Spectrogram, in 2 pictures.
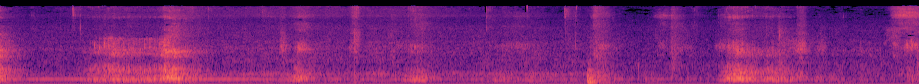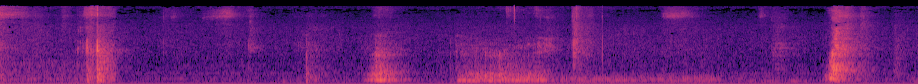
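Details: A puppy attempting to reclaim its bed from a cat gives a series of uneven, grumbling growls and whiny sounds in a small room, interspersed with clicks and rustles.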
